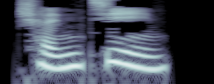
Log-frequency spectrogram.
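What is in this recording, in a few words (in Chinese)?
"沉浸", Mandarin Chinese; hsk; chinese-flashcards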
